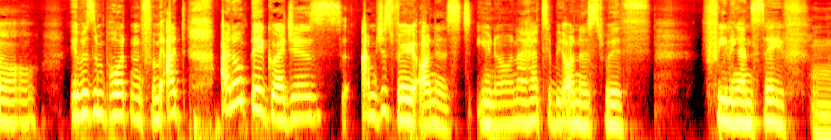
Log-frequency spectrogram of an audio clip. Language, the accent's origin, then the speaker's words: English; South Africa; it's something I've started learning as a South African whenever I have visitors.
